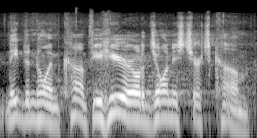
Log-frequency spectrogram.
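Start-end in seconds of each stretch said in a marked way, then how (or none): none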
